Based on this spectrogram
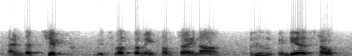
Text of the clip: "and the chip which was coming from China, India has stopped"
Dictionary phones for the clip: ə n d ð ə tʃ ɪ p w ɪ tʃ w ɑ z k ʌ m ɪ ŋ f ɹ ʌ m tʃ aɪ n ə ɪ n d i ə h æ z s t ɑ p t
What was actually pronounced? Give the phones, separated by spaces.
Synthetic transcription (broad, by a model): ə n d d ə tʃ ɪ p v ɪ tʃ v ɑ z k ʌ m ɪ ŋ f ɹ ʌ m tʃ aɪ n ə ɪ n d i ə s t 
